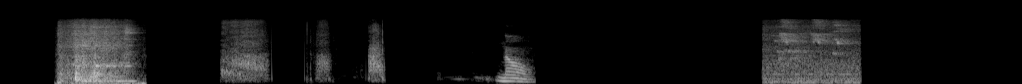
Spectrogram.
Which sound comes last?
bird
